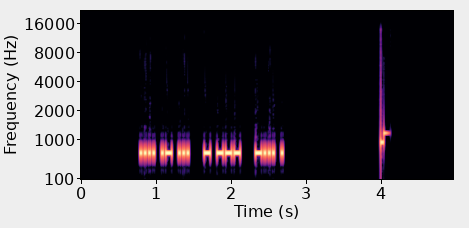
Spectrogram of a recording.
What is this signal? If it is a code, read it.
Morse code, heard as a keyed tone, about 40 wpm, 700 Hz. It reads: HAS TO BE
